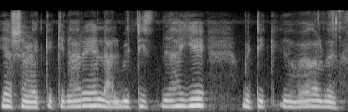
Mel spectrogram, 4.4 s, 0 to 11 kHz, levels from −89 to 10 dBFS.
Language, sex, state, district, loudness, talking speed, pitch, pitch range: Hindi, female, Haryana, Charkhi Dadri, -15 LUFS, 140 wpm, 170 Hz, 165-180 Hz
